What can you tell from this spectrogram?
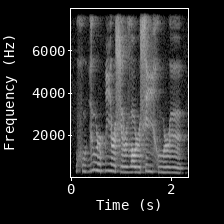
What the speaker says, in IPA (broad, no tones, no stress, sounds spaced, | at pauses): x u ɡʲ u ɹ ɓ i ɹ s ʏ ɹ ð ɔ ɹ s i x u ɹ ʏ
